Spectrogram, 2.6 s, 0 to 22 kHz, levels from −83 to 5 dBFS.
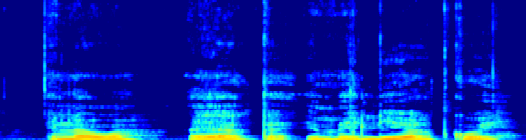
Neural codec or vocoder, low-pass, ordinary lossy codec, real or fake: none; none; none; real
